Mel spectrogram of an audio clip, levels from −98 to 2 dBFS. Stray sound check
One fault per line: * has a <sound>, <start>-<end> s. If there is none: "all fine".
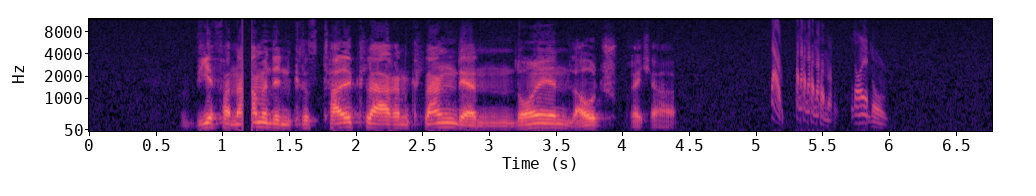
* has a dropout, 1.1-1.2 s
* has a chirp, 5.1-6.0 s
